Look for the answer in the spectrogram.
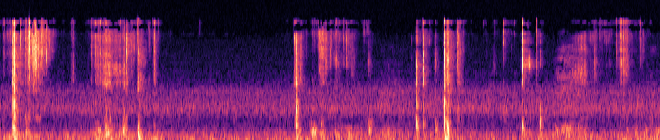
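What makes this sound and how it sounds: A black craft knife carves crunchy flakes from a dry, solid teal and white striped bar of soap held in the hand. Bright, crisp scraping crunches come in short bursts and sharp snaps. Between them sits a faint, steady background hiss.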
